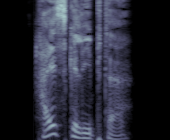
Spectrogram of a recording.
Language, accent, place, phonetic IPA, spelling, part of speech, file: German, Germany, Berlin, [ˈhaɪ̯sɡəˌliːptɐ], heißgeliebter, adjective, De-heißgeliebter.ogg
- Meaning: inflection of heißgeliebt: 1. strong/mixed nominative masculine singular 2. strong genitive/dative feminine singular 3. strong genitive plural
